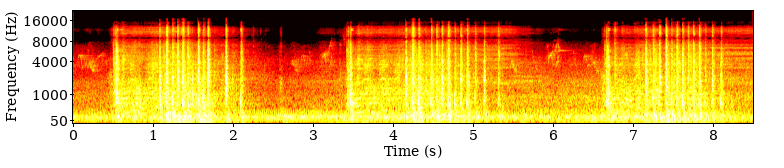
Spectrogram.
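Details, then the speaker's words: 1964 Chevy C30 1-ton truck, choke pulled, carb bowl full: three cranking bursts each catching a second or so of ragged firing then fading; engine fires briefly then dies, possibly after using the fuel in the bowl. "let's pull the choke make sure that we can get a little fuel oh look at that we got some firing going"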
